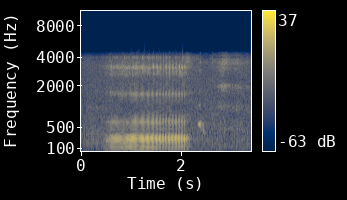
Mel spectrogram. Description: Nala had surgery yesterday and she did not feel well. She had meds and was snoring loud.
